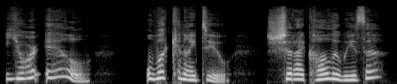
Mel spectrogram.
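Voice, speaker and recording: A woman voicing an anxious, warm and chatty elder sister in an audiobook, effusive and full of fussing concern. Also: on the high side, big pitch swings, takes it slowly, husky, dry recording, clean studio sound, pitched above the performer's own voice, exaggerated voice. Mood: worried. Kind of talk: audiobook character dialogue.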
